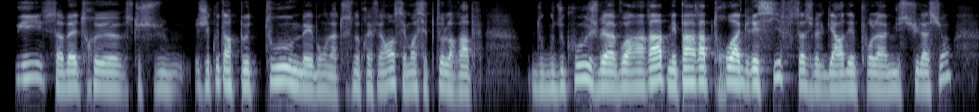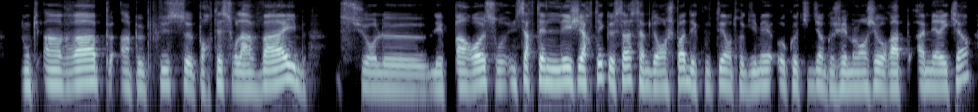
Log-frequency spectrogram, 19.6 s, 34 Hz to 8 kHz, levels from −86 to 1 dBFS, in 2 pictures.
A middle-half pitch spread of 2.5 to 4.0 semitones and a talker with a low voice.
Yes: average, 2.9 semitones; low, 125 Hz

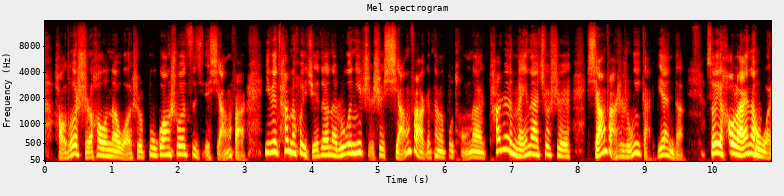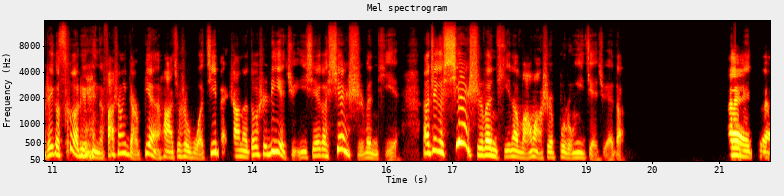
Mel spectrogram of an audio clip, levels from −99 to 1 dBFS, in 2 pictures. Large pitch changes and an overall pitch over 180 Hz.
Yes: wide, 7.5 semitones; high, 190 Hz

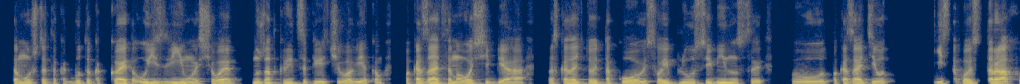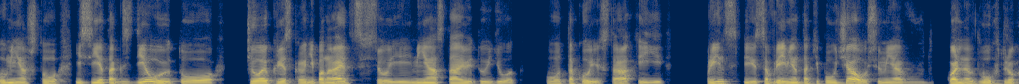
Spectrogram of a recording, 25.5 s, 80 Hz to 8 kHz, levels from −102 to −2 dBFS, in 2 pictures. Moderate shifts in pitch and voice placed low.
No: narrow, 2.1 semitones; low, 120 Hz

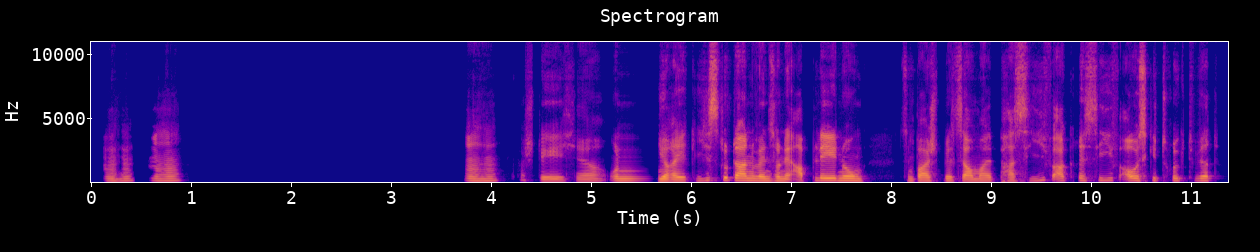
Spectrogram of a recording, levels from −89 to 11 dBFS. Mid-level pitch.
Yes: medium, 150 Hz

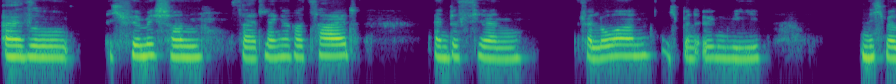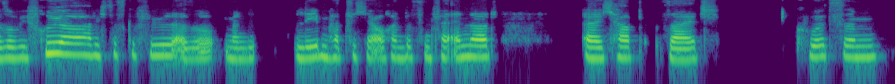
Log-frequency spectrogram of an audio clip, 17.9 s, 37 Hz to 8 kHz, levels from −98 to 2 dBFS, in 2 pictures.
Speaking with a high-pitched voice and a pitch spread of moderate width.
No: high, 210 Hz; narrow, 2.0 semitones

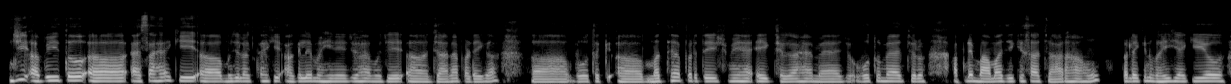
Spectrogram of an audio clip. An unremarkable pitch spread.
No: narrow, 1.7 semitones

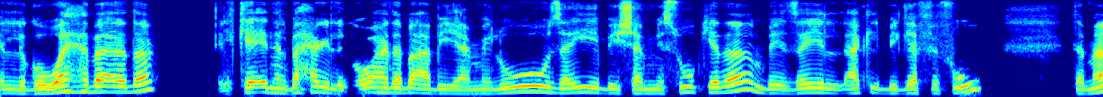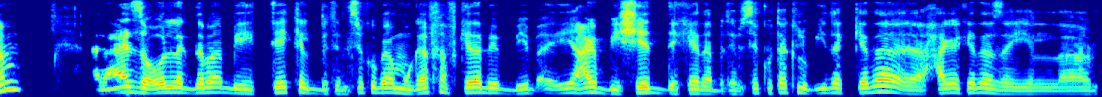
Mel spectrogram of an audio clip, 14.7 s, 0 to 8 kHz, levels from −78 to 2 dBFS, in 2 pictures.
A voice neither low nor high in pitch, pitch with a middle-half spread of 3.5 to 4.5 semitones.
Yes: medium, 145 Hz; average, 3.9 semitones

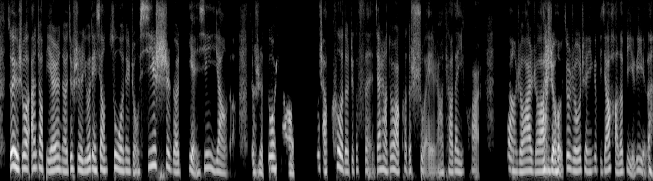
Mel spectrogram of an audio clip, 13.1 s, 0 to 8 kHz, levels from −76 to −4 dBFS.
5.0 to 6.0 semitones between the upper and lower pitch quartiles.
No: average, 3.6 semitones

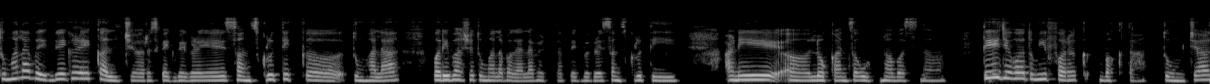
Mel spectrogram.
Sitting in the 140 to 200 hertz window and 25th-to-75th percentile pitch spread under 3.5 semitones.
Yes: medium, 185 Hz; average, 2.8 semitones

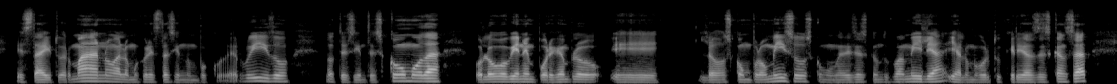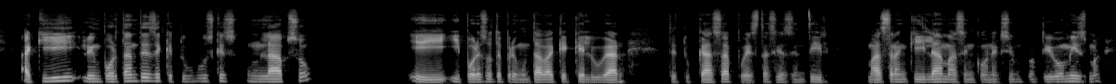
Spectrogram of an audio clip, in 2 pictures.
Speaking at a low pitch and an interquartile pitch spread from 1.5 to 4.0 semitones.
Yes: low, 120 Hz; average, 3.3 semitones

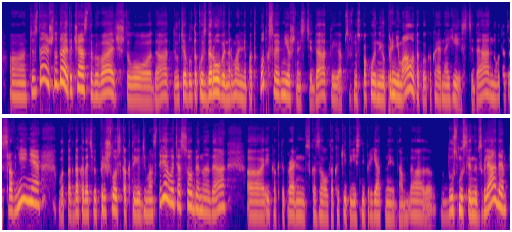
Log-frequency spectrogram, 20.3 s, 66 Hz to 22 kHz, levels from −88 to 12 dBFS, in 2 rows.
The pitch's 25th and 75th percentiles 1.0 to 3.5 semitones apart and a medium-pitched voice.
No: average, 4.4 semitones; medium, 165 Hz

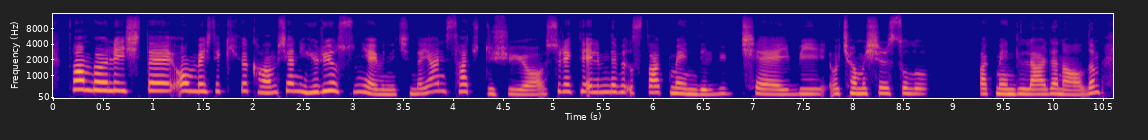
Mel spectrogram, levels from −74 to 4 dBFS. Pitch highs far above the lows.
Yes: wide, 7.1 semitones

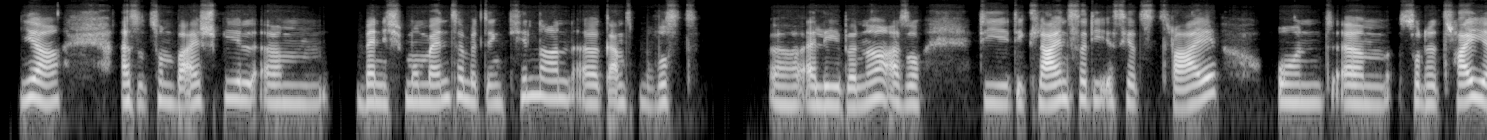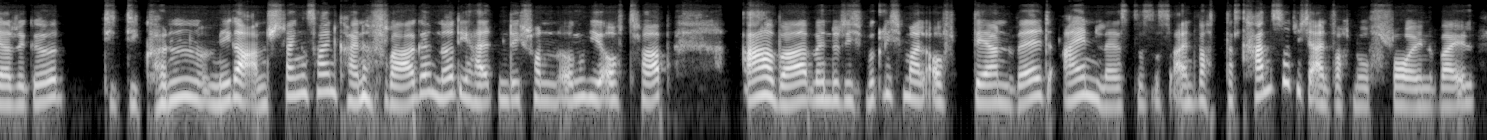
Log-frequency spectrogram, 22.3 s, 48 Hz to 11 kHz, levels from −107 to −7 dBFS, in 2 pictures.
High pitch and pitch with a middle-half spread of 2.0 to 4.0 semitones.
Yes: high, 210 Hz; average, 2.8 semitones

